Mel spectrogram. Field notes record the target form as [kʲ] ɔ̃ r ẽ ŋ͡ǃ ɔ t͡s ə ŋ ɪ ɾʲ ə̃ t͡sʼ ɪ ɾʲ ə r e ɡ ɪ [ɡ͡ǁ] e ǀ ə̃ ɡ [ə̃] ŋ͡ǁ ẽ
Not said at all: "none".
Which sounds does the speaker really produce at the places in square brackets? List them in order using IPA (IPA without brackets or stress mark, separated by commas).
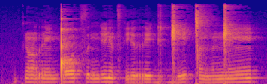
kʲ, ɡ͡ǁ, ə̃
